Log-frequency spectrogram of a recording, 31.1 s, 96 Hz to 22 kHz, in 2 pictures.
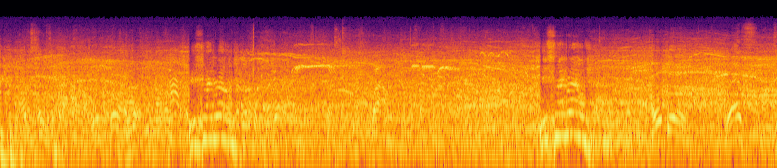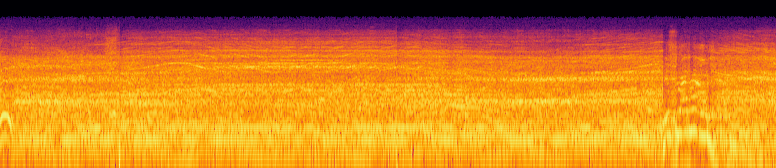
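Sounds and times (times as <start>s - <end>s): crowd noise: 0.0s - 31.0s
crowd whooping: 0.0s - 31.0s
sustained droning chord: 17.2s - 28.8s.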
